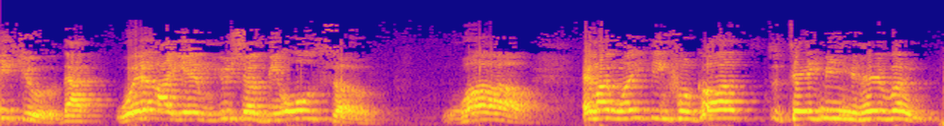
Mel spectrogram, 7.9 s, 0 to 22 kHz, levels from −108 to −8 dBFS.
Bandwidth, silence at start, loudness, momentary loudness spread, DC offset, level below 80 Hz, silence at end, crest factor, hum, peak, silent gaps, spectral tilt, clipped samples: 9.4 kHz; 0 s; -13 LUFS; 7 LU; under 0.1%; -54 dBFS; 0 s; 12 dB; none; 0 dBFS; none; -5.5 dB/octave; under 0.1%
